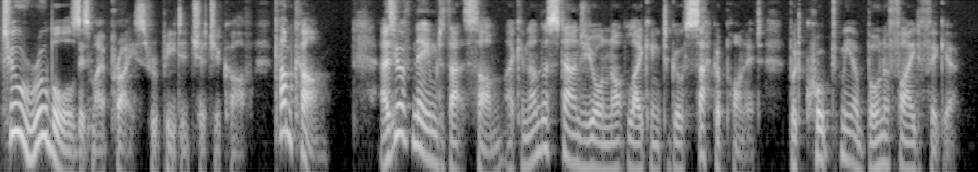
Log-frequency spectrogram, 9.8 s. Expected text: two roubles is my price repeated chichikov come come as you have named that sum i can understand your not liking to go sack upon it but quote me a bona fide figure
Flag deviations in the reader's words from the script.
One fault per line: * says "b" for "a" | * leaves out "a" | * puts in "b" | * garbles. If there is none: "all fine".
all fine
